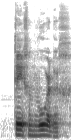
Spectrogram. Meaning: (adjective) 1. present (in time), current 2. physically present; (adverb) nowadays, presently
- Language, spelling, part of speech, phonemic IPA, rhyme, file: Dutch, tegenwoordig, adjective / adverb, /ˌteː.ɣə(n)ˈʋoːr.dəx/, -oːrdəx, Nl-tegenwoordig.ogg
